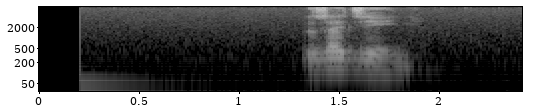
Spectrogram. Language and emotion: Russian, neutral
